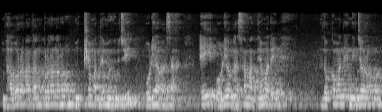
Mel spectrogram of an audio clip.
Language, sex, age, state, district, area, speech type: Odia, male, 30-45, Odisha, Khordha, rural, spontaneous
